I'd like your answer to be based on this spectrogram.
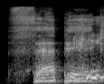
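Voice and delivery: mock Donald retort; Trump impression. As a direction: sneer it like a playground insult. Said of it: "And then Donald would respond".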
